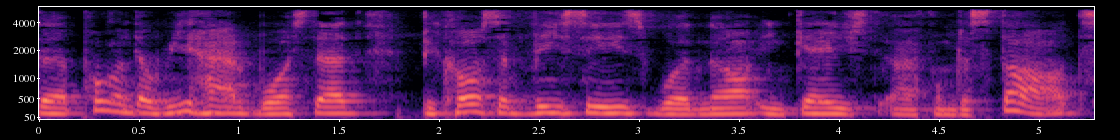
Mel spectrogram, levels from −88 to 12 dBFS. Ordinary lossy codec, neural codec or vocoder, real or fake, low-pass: MP3, 32 kbps; codec, 16 kHz, 16 kbps, FreqCodec, smaller model; fake; 5.4 kHz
